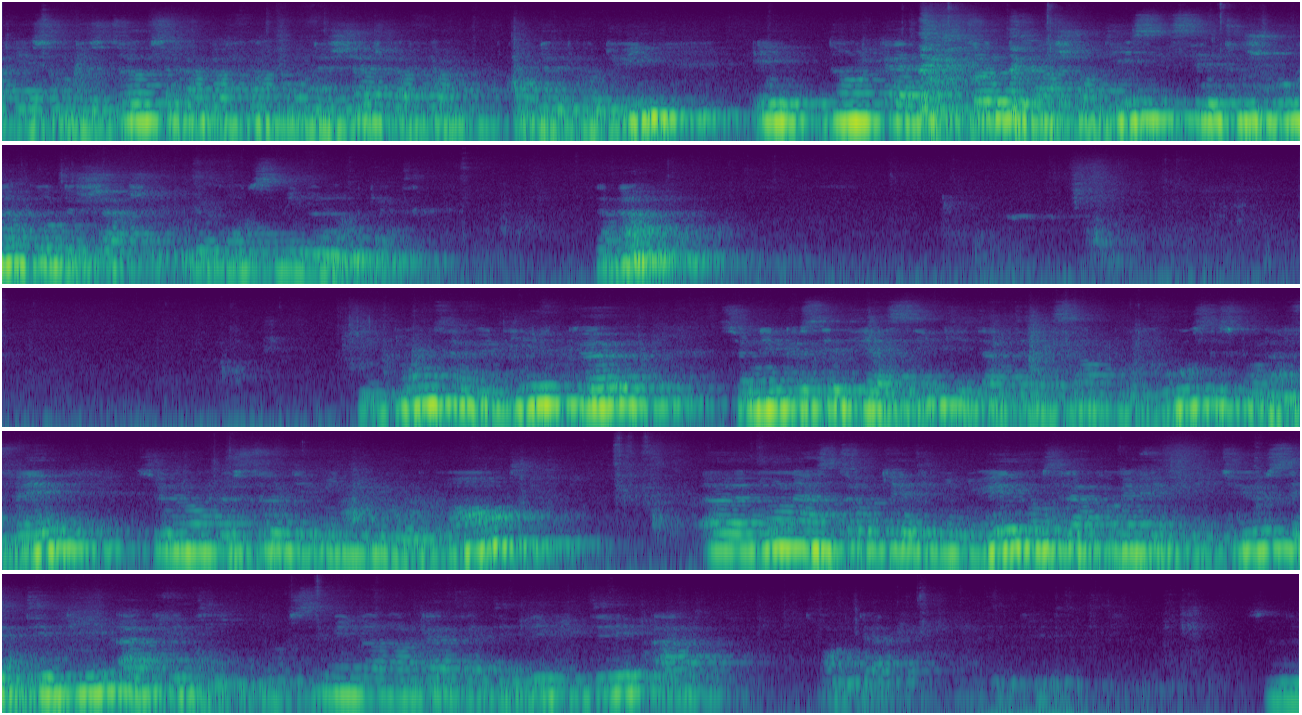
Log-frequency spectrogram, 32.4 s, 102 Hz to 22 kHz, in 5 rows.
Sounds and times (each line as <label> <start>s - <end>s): course of accounting 0.0s - 31.4s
